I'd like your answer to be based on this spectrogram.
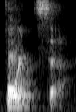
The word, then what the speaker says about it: Forza: It's Forza. Like pizza.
